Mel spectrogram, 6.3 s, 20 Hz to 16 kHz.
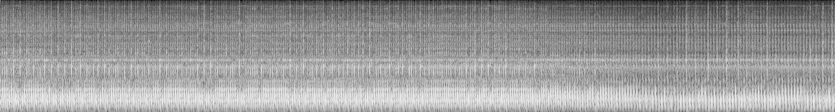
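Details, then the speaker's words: Jonsered 525 chainsaw screaming at full throttle, then stumbling and sagging as it comes off throttle; the hesitation shows the low-speed mixture is too lean, so the low-speed screw is turned richer. "leave the way that it hesitate off the throttle that tells me that it's got uh it's too lean on the low side so I'll give it a little bit more fuel on the low side"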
